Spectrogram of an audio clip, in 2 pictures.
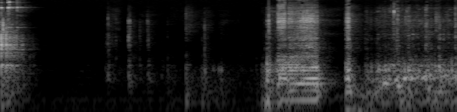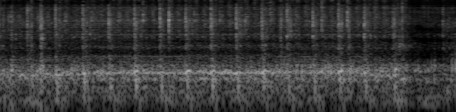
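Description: A sewing machine stitches fabric for reusable wipes, running steadily and close up after a few faint taps and a short noisy burst, its rapid needle rhythm continuing through to the end.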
